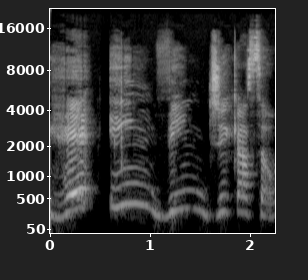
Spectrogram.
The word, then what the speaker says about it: reivindicação: A gente nasaliza esse N pronúncia. a gente fala assim, reivindicação.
